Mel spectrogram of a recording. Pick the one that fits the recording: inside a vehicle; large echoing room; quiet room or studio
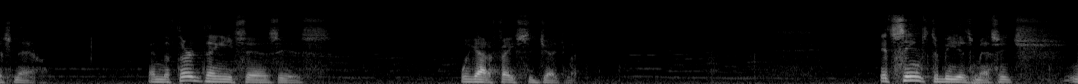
large echoing room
